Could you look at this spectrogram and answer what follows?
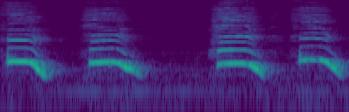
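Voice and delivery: very high, drawn-out ghostly hoot; spooky who call. Acted. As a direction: hoot it like a haunting owl. Imitating the owl's call.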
